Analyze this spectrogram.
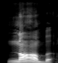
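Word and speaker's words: knob: ரப ரப ஓகேவா அடுத்தது நாப் இந்த கே வந்து சைலன்ட் ஆயிடுச்சு அதனால இங்க எதுவும் காணும். இந்த நு ஆப் நாப் அப்படிங்கறோம்.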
